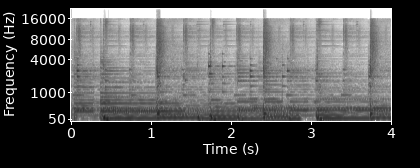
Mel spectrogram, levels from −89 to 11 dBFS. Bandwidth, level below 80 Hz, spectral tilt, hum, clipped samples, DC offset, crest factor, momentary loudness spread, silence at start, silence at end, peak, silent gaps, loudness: 16.5 kHz; -18 dBFS; -4.5 dB/octave; none; under 0.1%; under 0.1%; 14 dB; 5 LU; 0 s; 0 s; 0 dBFS; none; -13 LUFS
